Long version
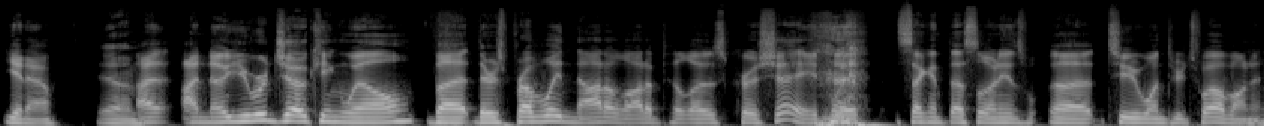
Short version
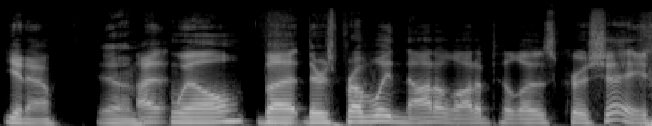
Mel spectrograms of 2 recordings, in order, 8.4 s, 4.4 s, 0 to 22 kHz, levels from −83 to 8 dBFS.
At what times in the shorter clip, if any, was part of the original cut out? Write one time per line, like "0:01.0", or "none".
0:01.1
